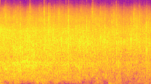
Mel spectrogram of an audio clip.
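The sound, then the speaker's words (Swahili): Audience applause for Mama Samia, a dense, loud wash of clapping that holds steady from start to finish. “haya makofi tena kwa mama samia”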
